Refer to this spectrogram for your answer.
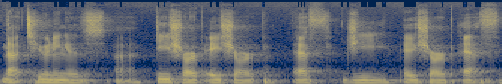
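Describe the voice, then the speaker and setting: A man with a Texan accent speaks at a fairly low pitch. Audible room echo and noticeable background noise fill the recording. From Texas, Amarillo (Panhandle). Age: 30s. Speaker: instrumental guitarist. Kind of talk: on-stage Q&A with audience. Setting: stage with live audience. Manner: hesitant, many ums.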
